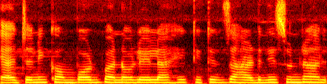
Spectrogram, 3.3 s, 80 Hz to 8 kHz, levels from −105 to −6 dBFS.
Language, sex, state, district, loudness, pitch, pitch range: Marathi, female, Maharashtra, Chandrapur, -24 LUFS, 245 Hz, 245-255 Hz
